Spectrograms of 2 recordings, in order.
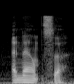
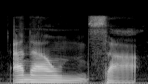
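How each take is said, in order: First: Said in the usual way. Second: "Announcer" ending in a full a, no r; "Announcer" said the Japanese way, anaunsaa; "Announcer" as a katakana word; Japanese loanword style. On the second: Shown as a demonstration. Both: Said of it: "Japanese English".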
